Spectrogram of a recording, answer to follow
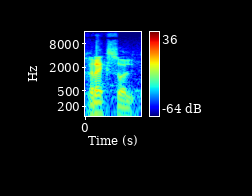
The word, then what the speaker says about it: Rexon: Like I know a little boy named like Rexon, like R-E-X-O-N, but they pronounce his name like Rexol.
